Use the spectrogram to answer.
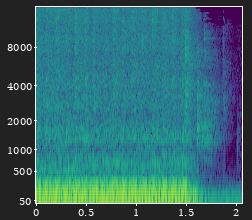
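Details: Wrecked 2006 Honda VFR800 V4 auction motorcycle, first start with broken inner clutch basket, no clutch, clutch push rod out so oil leaks at slave cylinder seal; busy even beat for about 1.5 seconds then clean cutoff, fires and runs properly.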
